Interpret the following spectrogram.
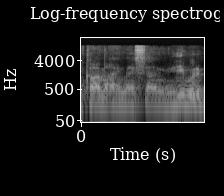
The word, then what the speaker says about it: Carmine: give him the name Carmine, my son. He would have been the third because everybody calls me Carmen and Yeah. Come on, dude. M I N E doesn't spell men.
